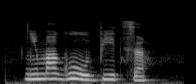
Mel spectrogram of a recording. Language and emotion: Russian, neutral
